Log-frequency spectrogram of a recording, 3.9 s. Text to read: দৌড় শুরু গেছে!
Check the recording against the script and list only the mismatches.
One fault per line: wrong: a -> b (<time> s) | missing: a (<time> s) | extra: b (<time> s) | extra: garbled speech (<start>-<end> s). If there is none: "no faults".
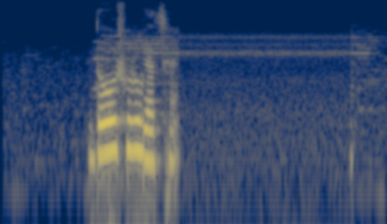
no faults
